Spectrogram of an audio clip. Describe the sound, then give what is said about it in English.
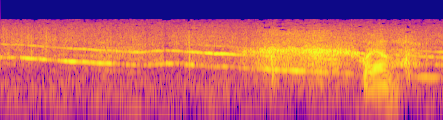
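A police siren wails with a long, slowly falling tone that rises in loudness toward the end, and a voice speaks briefly over it near the close. “Sirens. Can't you hear them?”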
